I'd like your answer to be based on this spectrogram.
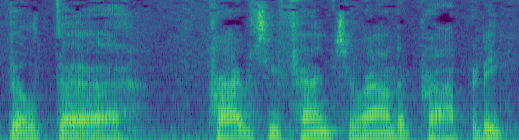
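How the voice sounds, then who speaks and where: A man in his fifties with a gravelly voice, answering as a litigant in a TV court, plain-spoken, folksy and defensive. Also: medium pitch, fairly even intonation, fairly quick, darkish tone, a little hiss or hum. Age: 50s.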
